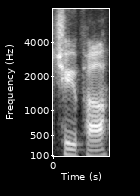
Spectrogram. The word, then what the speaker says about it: Chupa: Chopper chops was correct the brand is Spanish and it comes from the word Chupa pronounced Chupa which means to suck the more you know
